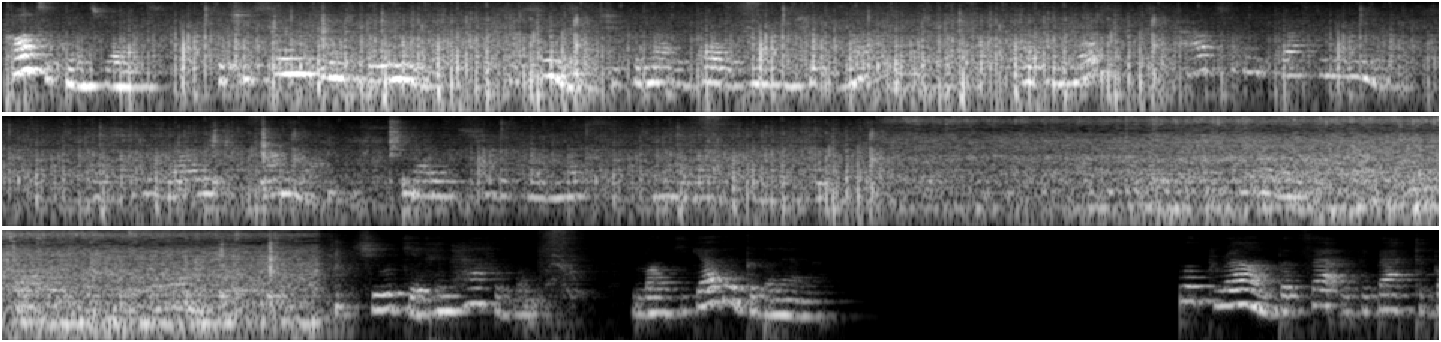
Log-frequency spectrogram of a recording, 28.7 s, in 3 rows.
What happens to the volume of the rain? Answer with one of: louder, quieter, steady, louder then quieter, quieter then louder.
quieter then louder.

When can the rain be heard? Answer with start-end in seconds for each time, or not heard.
0.0-21.3.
